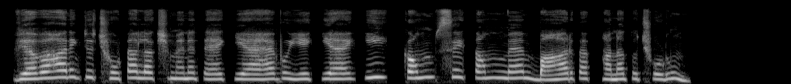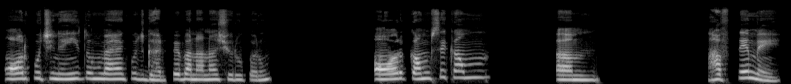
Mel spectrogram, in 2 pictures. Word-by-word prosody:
व्यवहारिक 295 +7 +3
जो 330 - -2
छोटा 275 +2 -2
लक्ष्य 280 -1 -1
मैंने 270 0 0
तय 245 0 -2
किया 245 0 -2
है, 235 +2 +1
वो 270 +2 -5
ये 250 0 0
किया 255 +2 -1
है 255 +1 0
कि 320 +6 -1 0.2
कम 305 +3 +4
से 345 -1 -2
कम 295 0 -1 0.2
मैं 290 -3 0
बाहर 225 +4 +2
का 270 - -2
खाना 240 -2 -1
तो 260 - -5
छोड़ूँ। 240 -2 -3 1.1
और 255 +1 +5
कुछ 275 -3 +1
नहीं 255 0 +2
तो 270 +1 -4
मैं 250 -1 +3
कुछ 240 -1 -5
घर 210 -2 -1
पे 240 - 0
बनाना 225 -1 +2
शुरू 220 -2 -4
करूँ। 205 +3 -4 1.0
और 240 +2 +6
कम 260 +2 +4
से 335 +6 -4
कम, 315 +1 -3 0.7
अम 215 -2 +3 1.1
हफ्ते 240 +7 +1
में 200 - 0
255 Hz, 150 wpm, -21 LUFS, 235-285 Hz, 1.1 s, और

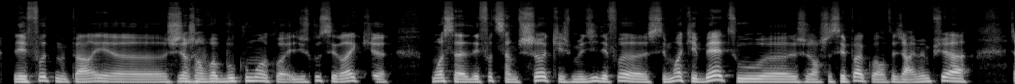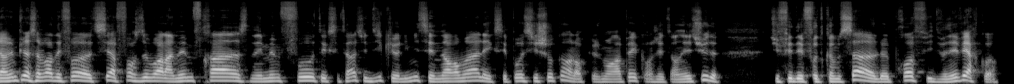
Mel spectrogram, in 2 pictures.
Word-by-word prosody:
les 130 0 +4
fautes 170 +3 -2
me 130 -4 -3
paraît, 130 +3 0
heu, 120 -1 -2
je 115 - -3
veux 140 - -1
dire, 135 - +3
j'en 130 0 0
vois 135 +1 +2
beaucoup 145 +5 -1
moins, 165 -3 0
quoi. 125 -4 -3
Et 120 - -3
du 120 0 -4
coup 180 - -3
c'est 145 -4 -3
vrai 150 +5 +1
que, 130 -6 -4 0.4
moi 150 +2 +1
ça 130 -4 +2
des 125 +1 0
fautes 160 +7 -5
ça 125 - -1
me 115 - -4
choque 175 +6 0
et - - 0
je 115 +1 -6
me 120 - -1
dis 155 +5 -1
des 135 - +1
fois: 165 +7 -2 0.2
«Heu - - -1
c'est 115 - -5
moi 165 +9 0
qui 145 - 0
est - - +3
bête», 190 +9 +3
ou 135 -1 +2
heu 125 -1 +1
genre 120 -1 -3
je 120 +2 -7
sais 130 +3 0
pas 165 +7 +1
quoi, 125 -3 -3
en 115 - -4
fait. 125 - -4
J'arrive 115 0 -1
même 135 +2 -1
plus 170 +4 -1
à 140 -4 +3 0.4
j'arrive 145 +1 +5
même 170 - +1
plus 205 - +3
à - - +6
savoir 175 +2 +2
des 160 - +2
fois 180 +1 +3
heu, - - +3
tu - - -7
sais, 190 - 0
à 165 - +2
force 165 +1 -3
de 165 - +2
voir 160 -1 +4
la 140 - +4
même 160 +2 0
phrase, 170 -2 +2
les 140 -1 -2
mêmes 155 +1 -1
fautes 170 +2 +1
et 145 - +1
cetera, 155 +6 -4
tu 150 - -4
te 140 - -1
dis 170 +4 -5
que 145 - -6
limite 145 +6 -1
c'est 140 - +1
normal 145 +6 +1
et 140 - 0
que - - -11
c'est 130 - -5
pas 120 - -5
aussi 150 0 -2
choquant! 165 +5 -2
Alors 135 -6 -2
que 125 - -11
je 120 - -8
m'en 125 - -3
rappelle 125 +8 -1
quand - - -9
j'étais 120 -2 -6
en 115 - -2
études, 135 +11 0 0.5
tu - - -5
fais 135 +3 +2
des 135 0 +5
fautes 135 -3 0
comme 130 -1 +1
ça, 175 - +4
heu, - - +2
le 125 -1 +1
prof, 185 +6 0
il 135 - +1
devenait 125 +6 +1
vert 175 -6 +4
quoi! 115 - -6
140 Hz, 320 wpm, -20 LUFS, 125-165 Hz, 0.5 s, à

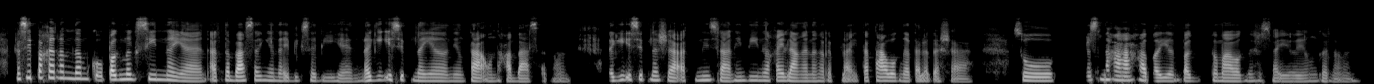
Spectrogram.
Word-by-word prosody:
Kasi 305 +4 +8
pakiramdam 295 -4 +4
ko 190 - -2
pag 220 +1 +7
nag-seen 235 -1 +2
na 210 - +2
yan 155 -6 0
at - - +1
nabasa 190 +1 +5
niya 190 -2 -3
na 170 - -4
ibig 170 +1 -4
sabihin 160 -4 -7
nag-iisip 200 +3 +1
na 170 -4 -1
yan 160 -1 -2
yung 155 -1 -8
taong 155 -2 +3
nakabasa 145 - -3
nun. - - -13 0.4
Nag-iisip 210 +4 0
na 200 - +1
siya 170 -6 +2
at 165 - -6
minsan 195 -6 0
hindi 185 +1 -4
na 175 - -1
kailangan 160 -3 +1
ng 155 0 -6
reply - - -6
tatawag 165 0 +2
na 155 - -3
talaga - - -3
siya. - - -6 0.5
So 170 -2 +1 0.3
mas 195 +1 -3
nakakakaba 200 -5 +2
yun 155 +3 -3
'pag 155 - -2 0.2
tumawag 155 -3 0
na 160 +1 -11
siya 170 - -11
sayo 140 0 -6
yung 145 +2 -9
ganun. 145 -1 -11
175 Hz, 195 wpm, -24 LUFS, 155-200 Hz, 0.5 s, Kasi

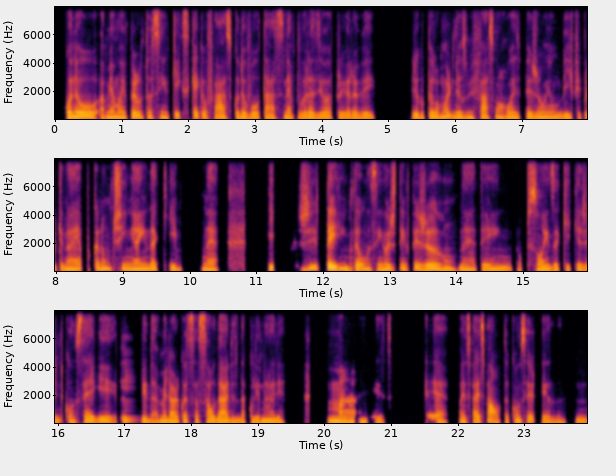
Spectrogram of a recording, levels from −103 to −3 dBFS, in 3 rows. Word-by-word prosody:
quando 175 0 +6
eu 180 -1 +6
a 150 - -3
minha 170 +1 +2
mãe 170 0 +3
perguntou, 180 0 +2
assim: 175 0 -2
"O - - -7
que 90 - -1
que - - -13
você - - -10
quer - - 0
que - - -6
eu - - -2
faça 165 -1 0
quando 165 -1 -1
eu 155 - +3
voltasse, 155 +1 -2
né, 160 - +1
para 155 0 -7
o - - -1
Brasil, 160 0 +1
a 165 - -1
primeira 160 0 -2
vez", 160 +3 -2 0.6
eu 185 - +2
disse: 165 - -4
"Pelo 175 -2 +2
amor 180 +4 +2
de 165 - -3
Deus, 170 -3 +1
me 165 +2 0
faça 165 +2 -2
um - - 0
arroz, 160 0 0
feijão 160 +1 +1
e 165 - 0
um 170 - 0
bife", 150 -3 -3
porque 170 - -3
na 170 +2 +2
época 170 +3 -1
não 190 +1 +4
tinha 175 -1 0
ainda 170 0 +3
aqui, 165 -2 -3 0.4
né. 165 -1 +1 0.8
E - - +3 0.4
hoje 185 +6 +2
tem. 185 -1 +8
Então, 170 +3 +2
assim, 170 -1 -1
hoje 170 -5 +1
tem 85 - -2
feijão, 165 -4 +3
né. 165 +1 0
Tem 160 -2 0
opções 155 +1 0
aqui 165 -1 -3
que 175 - -4
a 170 - +2
gente 150 -1 -4
consegue 165 0 0 0.4
lidar 150 -2 -1
melhor 160 0 +3
com 180 - 0
essas 175 -1 -1
saudades 155 -3 +2
da 145 +2 -3
culinária, 145 +1 -1 0.7
mas, 160 -2 +3 1.1
é, 150 +1 -2 0.2
mas 165 -1 -2
faz 175 - +1
falta, 120 - 0
com 140 - -2
certeza. 125 +4 -4 0.2
Hum 135 -1 -3
165 Hz, 195 wpm, -24 LUFS, 150-170 Hz, 1.1 s, tem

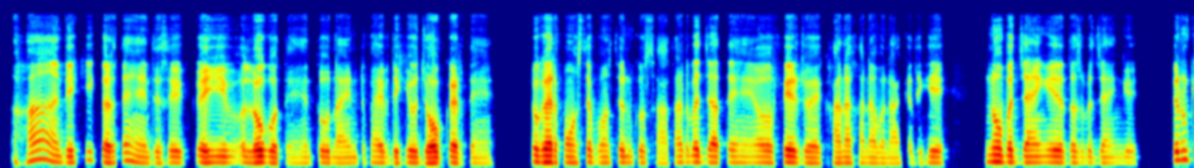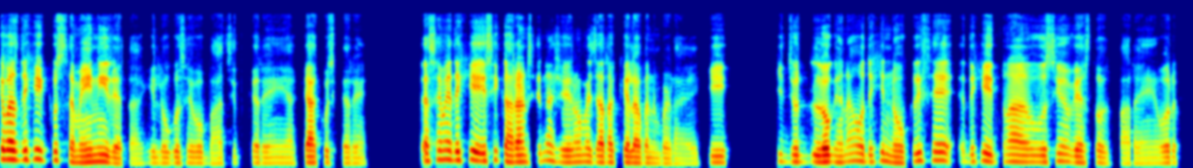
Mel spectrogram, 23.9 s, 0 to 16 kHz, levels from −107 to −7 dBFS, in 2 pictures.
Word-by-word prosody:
हाँ, 175 0 -1
देखिए 135 +6 -3
करते 125 +5 +2
हैं 130 -5 -3
जैसे 125 +2 -3 0.2
कई 130 0 +3 0.2
लोग 130 +1 +8
होते 120 -2 0
हैं 120 +1 -13
तो 125 +2 -3
9 120 0 -7
टू 130 - -19
5 125 -1 -3
देखिए 125 +1 -2
वो - - +4
जॉब 120 0 +7
करते 120 -1 +2
हैं, 115 -1 -13 0.4
तो 140 - +4
घर 140 -1 +9
पहुँचते-पहुँचते 130 0 -4
उनको 130 -1 -4
7-8 125 +2 -10
बज 140 0 +2
जाते 135 0 -1
हैं 130 -1 -9
और 130 0 -1
फिर 135 -2 +6
जो 125 - -4
है 120 - -1
खाना-खाना 120 +1 -6
बना 115 -1 -9
के 125 - -17
देखिए 125 +1 -4 0.4
9 150 0 +7
बज 140 -1 +4
जाएँगे 135 0 +1
या 130 - +4
10 125 - -6
बज 125 0 -10
जाएँगे। 125 0 -9 0.4
फिर 180 - +4
उनके 195 +1 +3
पास 200 -1 +8
देखिए 200 +1 +2
कुछ 185 -1 -5
समय 135 -2 0
ही 140 - +5
नहीं 150 -1 +3
रहता 110 -2 -6
कि, 125 +2 -15
लोगों 120 +1 -7
से 125 +1 -12
वो 120 0 -7
बातचीत 115 +2 -17
करें 120 0 -9
या 120 - -13
क्या 130 +2 +2
कुछ 130 0 -11
करें। 115 -1 -12 0.6
ऐसे 175 +3 0
में 195 - +3
देखिए 185 -1 +4
इसी 190 +4 -4
कारण 145 -2 +4
से 160 +4 -13
ना 175 -1 -5
शहरों 140 0 -3
में 145 - -3
ज़्यादा 135 0 0
अकेलापन 125 -2 -1
बढ़ा 110 -1 -11
है 110 0 -18
कि, 135 +4 -6 0.5
कि 155 - -11
जो 145 0 -3
लोग 145 0 +7
है 135 - -3
ना 160 +3 -7
वो 160 - +1
देखिए 145 +4 -5
नौकरी 130 +4 -2
से 175 0 -1 0.2
देखिए 155 +2 +1
इतना 150 +1 -1
उसी 140 +3 -4
में 155 - -3
व्यस्त 130 -2 -2
हो 125 -2 -6
पा 115 - -13
रहे 115 0 -14
हैं 115 - -16
और 125 +1 -7
130 Hz, 235 wpm, -23 LUFS, 120-145 Hz, 0.6 s, घर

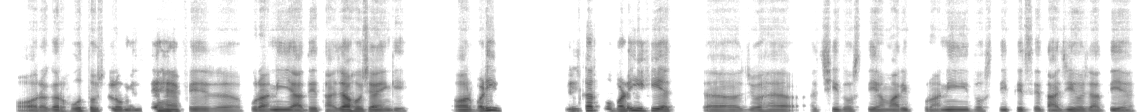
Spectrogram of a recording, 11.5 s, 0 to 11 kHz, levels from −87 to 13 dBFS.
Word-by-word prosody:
और 120 - -3
अगर 125 +2 0
हो 140 +3 +2
तो 145 - +2
चलो 130 -1 -1
मिलते 120 +6 -1
हैं, 145 -2 +5
फ़िर 125 -2 -4
पुरानी 130 +1 +3
यादें 125 +3 +2
ताज़ा 130 +1 +5
हो - - +4
जाएँगी।", 125 -1 0 0.5
और 130 0 +4
बड़ी 210 +11 +5 0.7
मिलकर 170 +5 +3
तो 185 -2 -7
बड़ी 160 +6 +5
ही 180 - +6
अत 135 -6 +1 0.3
अ, 125 0 -3
जो 125 0 -5
है 130 0 -3 0.3
अच्छी 135 +3 -5
दोस्ती 135 0 -6
हमारी 125 0 -1
पुरानी 130 0 -3 0.2
दोस्ती 125 +1 -7
फ़िर 140 - -2
से 135 -1 -8
ताज़ी 120 +2 -1
हो 130 - 0
जाती 120 0 -2
है। 115 -1 -5
130 Hz, 180 wpm, -24 LUFS, 125-135 Hz, 0.7 s, ही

